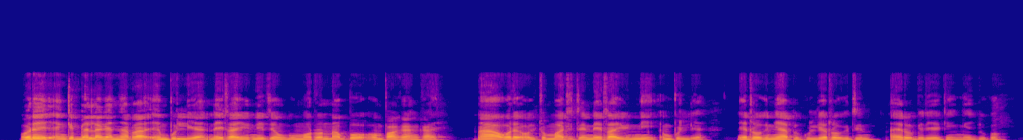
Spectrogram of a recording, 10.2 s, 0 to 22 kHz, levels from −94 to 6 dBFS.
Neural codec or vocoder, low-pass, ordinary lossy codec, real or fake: vocoder, 22.05 kHz, 80 mel bands, Vocos; none; none; fake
